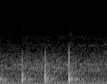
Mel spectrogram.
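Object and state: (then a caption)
Baked-through sourdough loaf, hollow. Three quick knocks on the back of a finished sourdough loaf, baked in a cast-iron pot, give a short hollow, dull thud each time, with almost no ring. The hollow sound shows the loaf is baked through, though it turned out a little dense from over-proving.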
